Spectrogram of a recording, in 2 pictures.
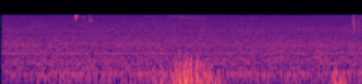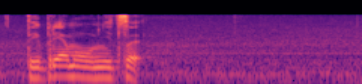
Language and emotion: Russian, neutral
